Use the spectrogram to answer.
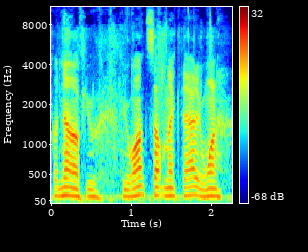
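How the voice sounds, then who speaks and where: This solo podcaster's medium-pitched voice is bright and forceful, with fairly even intonation and a very fast pace. He rambles and reflects casually, muses with plenty of swearing, and often ends phrases with "right?". The lakeside trail setting brings outdoor ambient noise and birds.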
